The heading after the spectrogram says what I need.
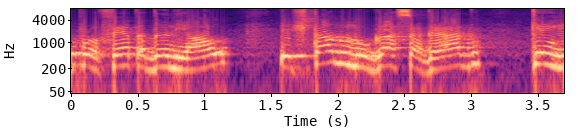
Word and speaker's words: Daniel: falou o profeta Daniel, aqui tá escrito Daniel, irmãos, mas a pronúncia certa é Daniel.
